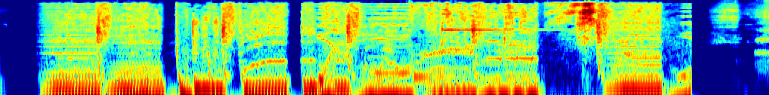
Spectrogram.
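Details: Loud electronic dance music with heavy bass and pounding beats, briefly cutting out between sections, with no animal voice heard.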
